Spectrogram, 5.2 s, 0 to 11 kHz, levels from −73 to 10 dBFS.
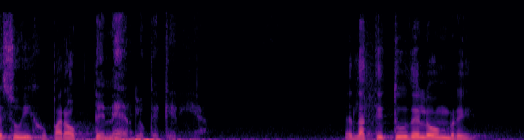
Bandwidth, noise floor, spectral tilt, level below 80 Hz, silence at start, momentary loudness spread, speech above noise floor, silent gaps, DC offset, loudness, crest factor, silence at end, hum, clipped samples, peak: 10.5 kHz; -56 dBFS; -6.5 dB/octave; -38 dBFS; 0 s; 20 LU; 29 dB; none; under 0.1%; -29 LUFS; 16 dB; 0.2 s; none; under 0.1%; -12 dBFS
